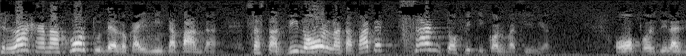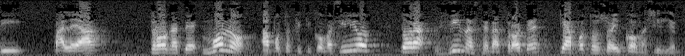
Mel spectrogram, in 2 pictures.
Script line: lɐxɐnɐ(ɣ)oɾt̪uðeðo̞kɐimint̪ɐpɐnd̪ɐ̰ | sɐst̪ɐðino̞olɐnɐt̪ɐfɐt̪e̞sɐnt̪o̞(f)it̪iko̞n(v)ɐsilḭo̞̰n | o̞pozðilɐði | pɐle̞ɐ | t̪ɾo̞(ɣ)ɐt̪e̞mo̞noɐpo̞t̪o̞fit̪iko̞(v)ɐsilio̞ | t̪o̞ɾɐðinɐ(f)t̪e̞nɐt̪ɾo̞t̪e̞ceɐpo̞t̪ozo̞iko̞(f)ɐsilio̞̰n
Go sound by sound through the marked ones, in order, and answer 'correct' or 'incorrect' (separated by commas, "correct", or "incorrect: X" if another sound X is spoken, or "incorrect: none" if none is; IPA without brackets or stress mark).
incorrect: x, correct, correct, correct, correct, incorrect: s, incorrect: v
